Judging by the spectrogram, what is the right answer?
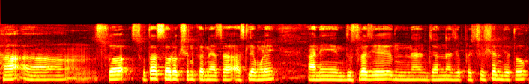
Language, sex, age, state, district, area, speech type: Marathi, male, 60+, Maharashtra, Akola, rural, spontaneous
